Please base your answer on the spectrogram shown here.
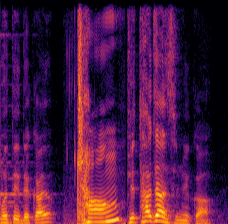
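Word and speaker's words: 成: 성, 이를 성자 발음 어떻게 될까요? 정.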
